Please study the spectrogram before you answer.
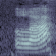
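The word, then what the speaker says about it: ل: mengajar begitu ya, itu banyak sekali pengucapan la itu dikeluarkan lidahnya. La, li, lu, bal, alhamdu. Nah, itu tidak tepat begitu ya. Seharusnya makhraj la itu adalah ujung lidah dengan gusi-gusi. Jadi di dalam, tidak dikeluarkan, bukan alhamdu tapi al.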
